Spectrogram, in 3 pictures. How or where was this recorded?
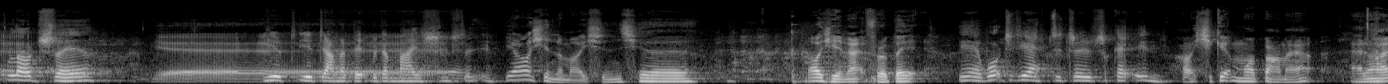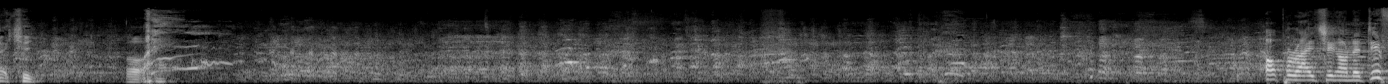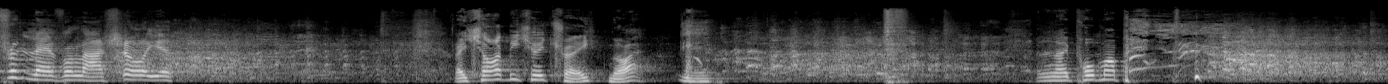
live audience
